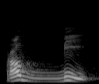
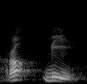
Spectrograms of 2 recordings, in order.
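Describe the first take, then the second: First: The b is doubled with lips firmly closed. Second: The b is single and faint, not held. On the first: The speaker calls it right. "harus diucapkan secara double" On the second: The speaker calls it wrong. "Biasa orang pakai koma"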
